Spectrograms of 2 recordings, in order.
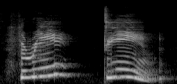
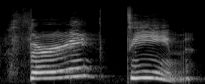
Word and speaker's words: thirteen: Porque no decimos three teen. Three teen, No. Veamos la forma correcta. Thirteen.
